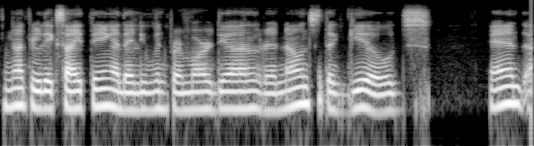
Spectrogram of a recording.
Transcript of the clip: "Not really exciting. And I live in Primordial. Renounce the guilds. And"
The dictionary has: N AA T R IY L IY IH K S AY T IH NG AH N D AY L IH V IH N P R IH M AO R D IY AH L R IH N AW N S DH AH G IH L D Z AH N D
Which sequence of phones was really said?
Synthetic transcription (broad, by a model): N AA T R IY L IY IH K S AY T IH NG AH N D AY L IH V IH N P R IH M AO R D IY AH L R IH N AW N S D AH G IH L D S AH N D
